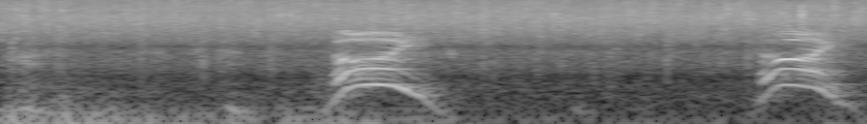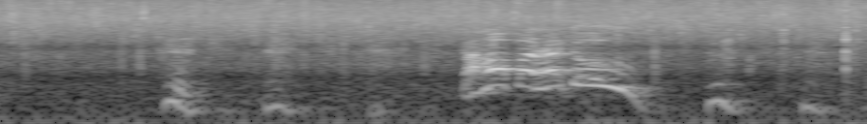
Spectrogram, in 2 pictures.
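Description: Heavy rain pouring steadily. A voice gives long wordless cries over it, each about half a second, rising then falling in pitch, roughly every two to three seconds.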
